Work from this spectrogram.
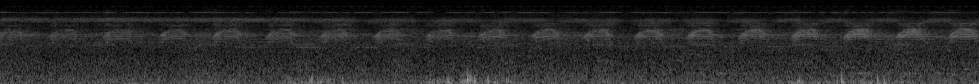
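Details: Robust cicada singing on 24 July 2016: a steady series of arched, buzzy pulses repeating about twice per second, with a constant high insect drone running underneath and faint low rumbling background noise.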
